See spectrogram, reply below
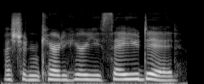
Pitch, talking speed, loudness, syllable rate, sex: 215 Hz, 265 wpm, -15 LUFS, 5.1 syllables/s, female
